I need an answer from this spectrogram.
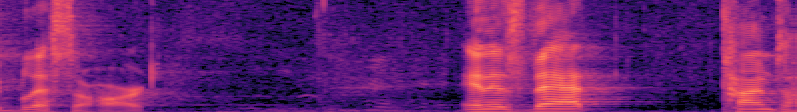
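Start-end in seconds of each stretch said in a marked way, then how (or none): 0.0-0.8 Southern saying. Retold or imitated. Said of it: "we Southerners often say".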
